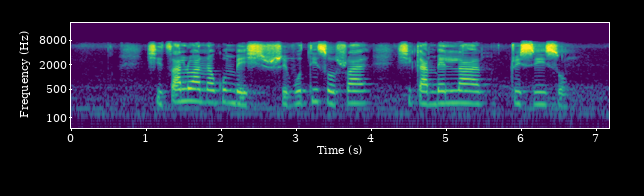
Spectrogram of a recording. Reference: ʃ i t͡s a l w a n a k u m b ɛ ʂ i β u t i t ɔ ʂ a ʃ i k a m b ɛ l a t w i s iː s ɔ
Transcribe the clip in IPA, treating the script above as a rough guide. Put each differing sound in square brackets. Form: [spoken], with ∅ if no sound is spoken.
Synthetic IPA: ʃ i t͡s a l w a n a k u m b ɛ ʂ i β u t i [s] ɔ ʂ a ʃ i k a m b ɛ l a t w i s iː s ɔ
